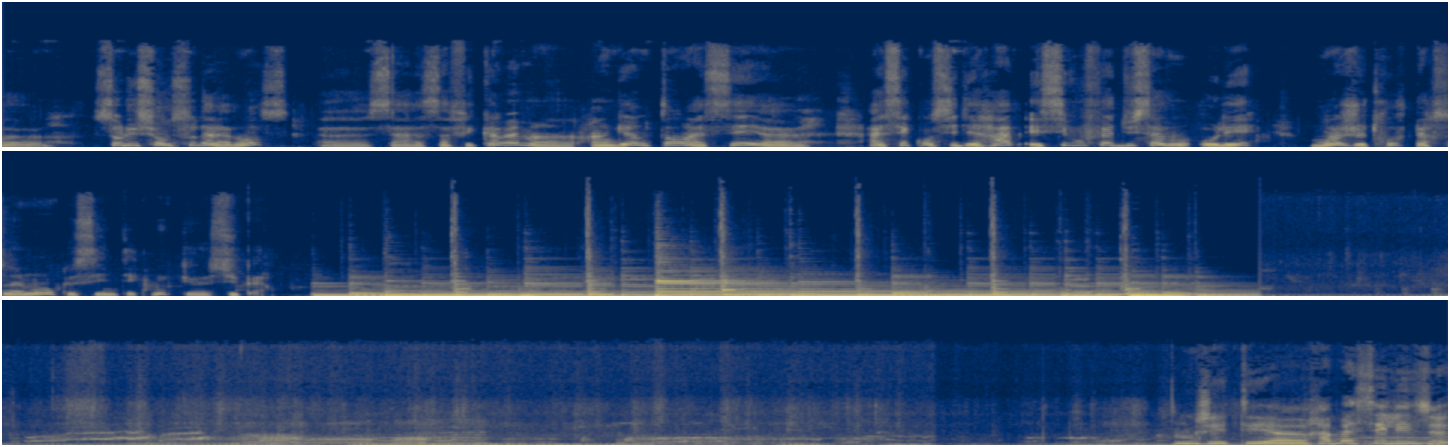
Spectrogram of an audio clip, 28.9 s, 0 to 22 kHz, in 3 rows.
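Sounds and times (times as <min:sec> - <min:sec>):
speech: 0:00.0 - 0:12.3, 0:27.1 - 0:28.9
plucked rhythmic music: 0:11.7 - 0:18.0
hens clucking inside a henhouse during a thunderstorm: 0:18.0 - 0:28.9.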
